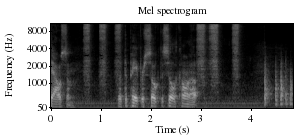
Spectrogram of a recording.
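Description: An aerosol can sprays in short hissing bursts.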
